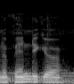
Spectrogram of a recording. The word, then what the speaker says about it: Abednego: When Pastor Lee started the meeting and he said, this feels like Shadrach, Meshach and Abednego.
